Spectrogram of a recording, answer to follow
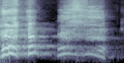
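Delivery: high giggle; embarrassed laugh. Real, not acted. Embarrassed laugh after cough.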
